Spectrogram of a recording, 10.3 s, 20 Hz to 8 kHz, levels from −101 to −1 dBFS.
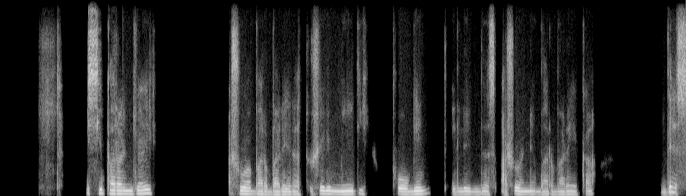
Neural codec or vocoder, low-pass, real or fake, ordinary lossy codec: codec, 16 kHz, 4 kbps, X-Codec, WavLM features, trained on Multilingual LibriSpeech; 7.2 kHz; fake; Opus, 16 kbps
